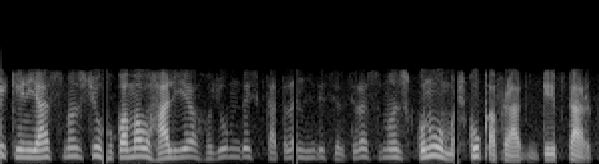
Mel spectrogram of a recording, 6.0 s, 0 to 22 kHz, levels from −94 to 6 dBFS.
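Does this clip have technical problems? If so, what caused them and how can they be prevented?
Yes. Packet loss filled with silence occurs at 1.02 s, 2.92 s and 4.52 s. Each time, a 40 ms stretch of the speech drops to dead silence with hard edges. That gap length fits two lost 20 ms packets for which the receiver had nothing to play. A jitter buffer with packet loss concealment, backed by forward error correction or a more reliable network path, would fill or prevent these holes.

Automatic gain rising runs from 1.82 s to 4.1 s. The level reaching the microphone falls by about 12 dB as the talker moves away around 1.5 s, and the gain control then gradually lifts the level by about 4 dB, so voice and room noise swell together. Keeping a steady distance from the microphone, or using a gentler gain control, would avoid this swell.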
